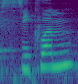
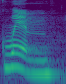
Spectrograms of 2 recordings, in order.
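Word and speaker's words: Sequim: the Olympic Peninsula and I was wondering if sequum was the same but it's it's pronounced squim oh well weird it's not spelled that way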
